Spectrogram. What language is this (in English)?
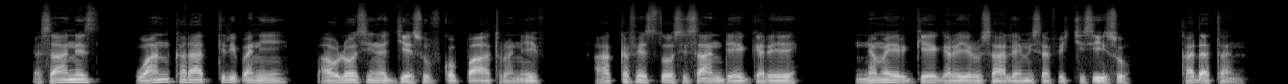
Oromo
